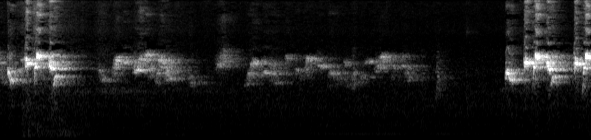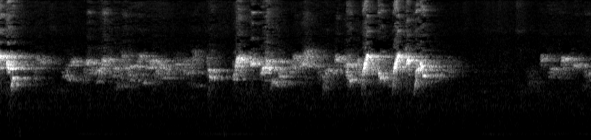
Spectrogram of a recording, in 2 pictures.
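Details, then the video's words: Sweet-phrased red-whiskered bulbul song, played to teach young birds: near-continuous chains of warbled, whistled chirps with a short break near five seconds and a faint low hum. "เสียงนกกรงหัวจุก สำนวนเพราะๆ เปิดสอนลูกนก"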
